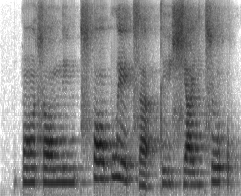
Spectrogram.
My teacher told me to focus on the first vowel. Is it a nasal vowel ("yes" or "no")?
yes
